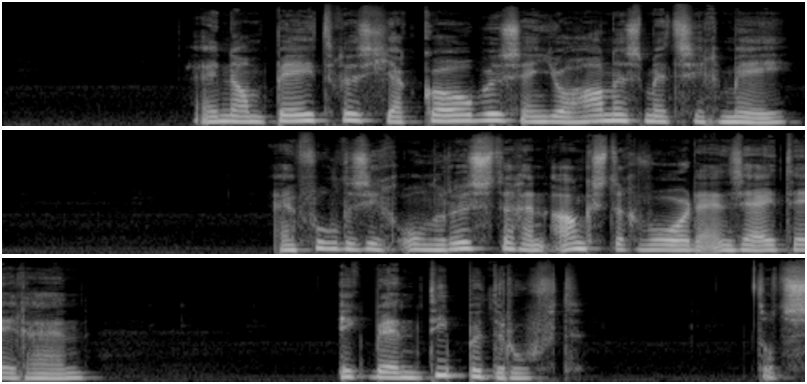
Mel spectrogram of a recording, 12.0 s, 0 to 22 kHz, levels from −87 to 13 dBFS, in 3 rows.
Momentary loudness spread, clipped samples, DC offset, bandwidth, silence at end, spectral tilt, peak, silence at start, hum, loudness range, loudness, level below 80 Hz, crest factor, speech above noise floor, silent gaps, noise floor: 9 LU; under 0.1%; under 0.1%; 19.5 kHz; 0 s; -4.5 dB/octave; -4 dBFS; 0.95 s; none; 5 LU; -23 LUFS; -60 dBFS; 20 dB; 46 dB; none; -69 dBFS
